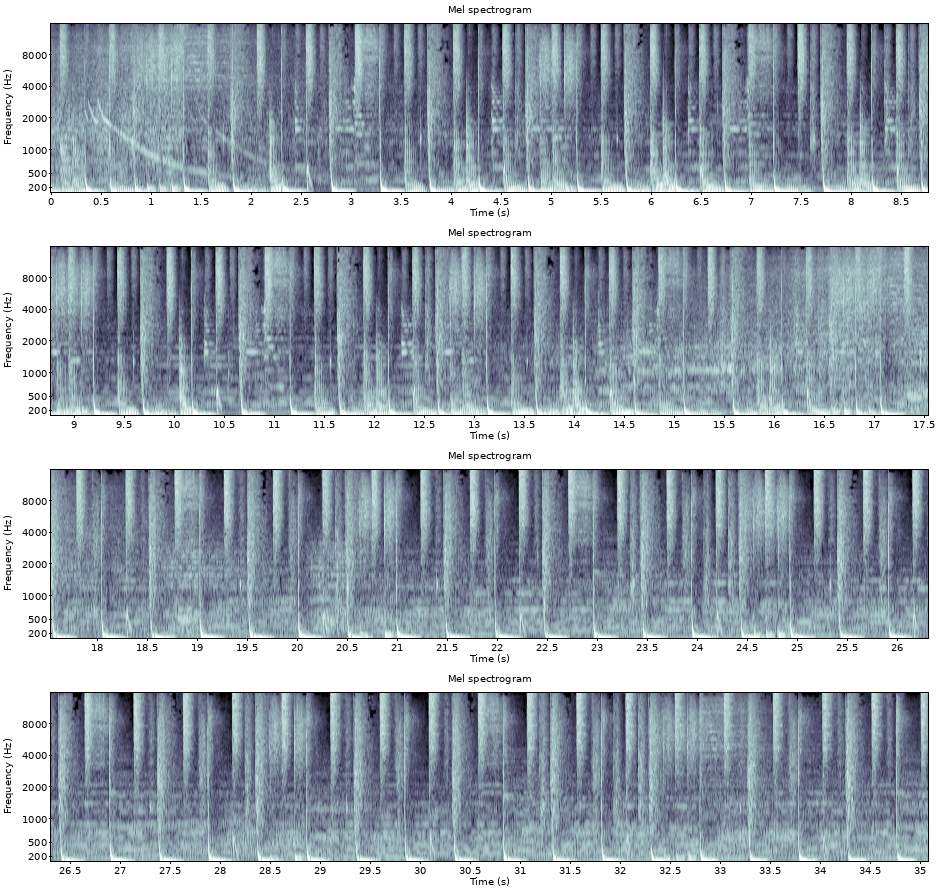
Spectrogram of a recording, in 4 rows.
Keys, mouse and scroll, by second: 23.7 right click, 23.8-25.6 middle drag, 24.6 g, 25.6-26.8 right drag, 26.7 g, 26.8-35.0 middle drag.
